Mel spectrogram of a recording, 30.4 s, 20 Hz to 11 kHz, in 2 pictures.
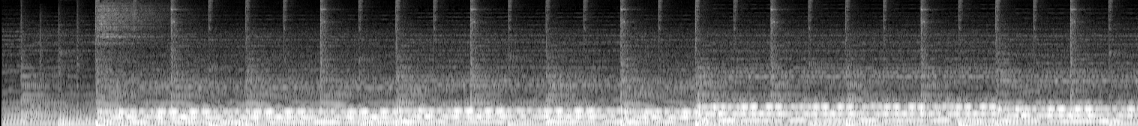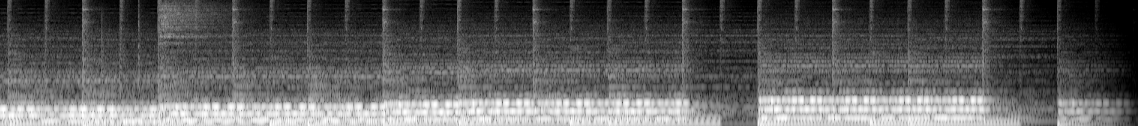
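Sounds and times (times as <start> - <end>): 
bass sample backing track: 0.8 - 30.3.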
